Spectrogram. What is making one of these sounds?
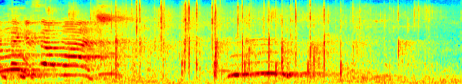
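A young woman claps her hands in a large echoing hall.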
